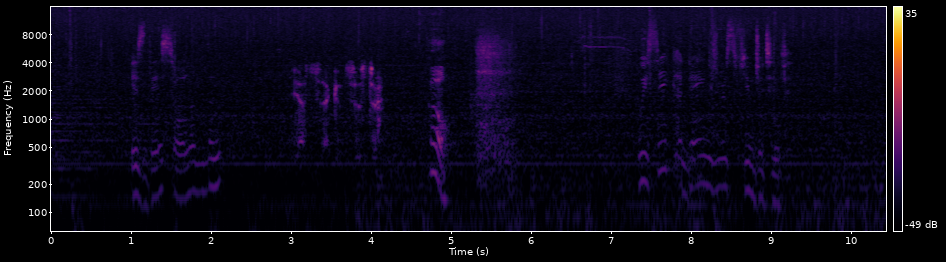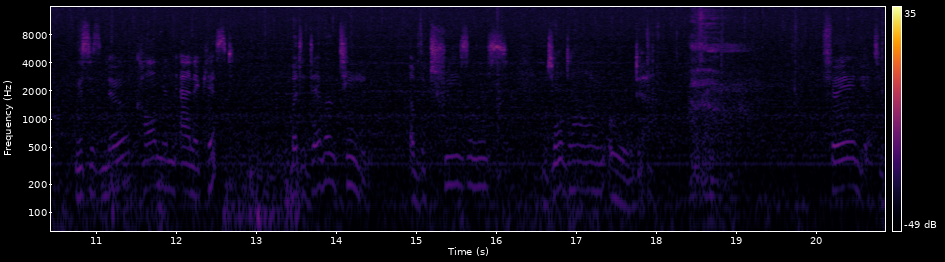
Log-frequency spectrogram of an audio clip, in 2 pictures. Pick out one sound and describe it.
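A woman speaks coldly and slowly, her voice slightly muffled.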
